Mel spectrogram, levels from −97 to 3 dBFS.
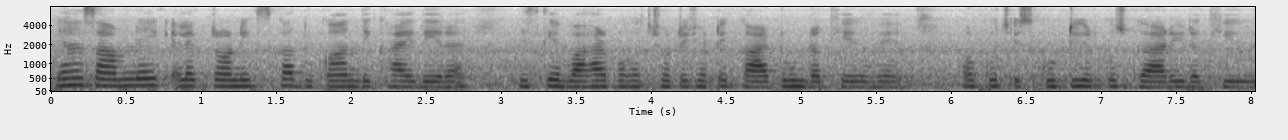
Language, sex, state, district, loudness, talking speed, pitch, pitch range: Hindi, female, Rajasthan, Nagaur, -23 LUFS, 195 wpm, 205 Hz, 195-215 Hz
